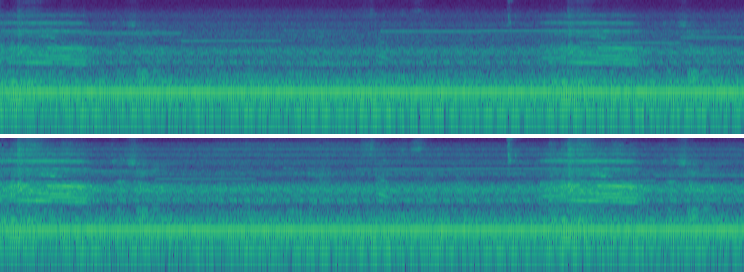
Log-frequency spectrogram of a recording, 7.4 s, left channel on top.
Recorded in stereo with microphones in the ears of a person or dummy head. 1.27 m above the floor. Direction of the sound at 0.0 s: 45° right (ahead or behind).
